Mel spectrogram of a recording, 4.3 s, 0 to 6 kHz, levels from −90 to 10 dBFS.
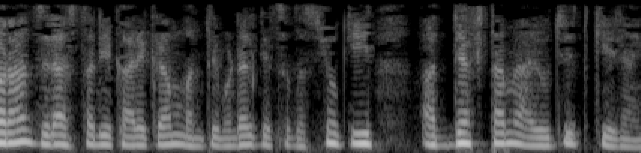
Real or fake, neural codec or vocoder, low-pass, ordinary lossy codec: fake; vocoder, 44.1 kHz, 128 mel bands, Pupu-Vocoder; 5.4 kHz; MP3, 24 kbps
